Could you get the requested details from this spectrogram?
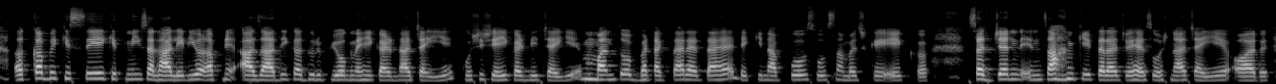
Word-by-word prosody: अ, 225 - +2
कब 280 0 +5
किससे 270 -1 +2
कितनी 240 -2 -6
सलाह 220 -4 +5
लेनी 205 +1 -3
है 235 - +2
और 225 - +2
अपनी 220 +2 -6 0.2
आज़ादी 210 +1 +3
का - - +3
दुरुपयोग 220 -2 -5
नहीं 210 +1 -1
करना 195 0 +2
चाहिए, 195 +3 -4
कोशिश 215 +2 -9
यही 205 0 +2
करनी 205 0 -2
चाहिए। 185 0 -2
मन 225 -2 +4
तो 235 -1 -1
भटकता 215 0 0
रहता 210 0 +1
है 240 - 0
लेकिन 205 +1 -9
आपको 220 +3 -4
सोच-समझ 205 -2 -9
के 200 - -5
एक 195 0 -9 0.6
सज्जन 240 +1 +5
इंसान 235 +3 +2
की 235 -1 -2
तरह 205 -1 +4
जो - - 0
है 205 -2 +2
सोचना 200 0 -3
चाहिए, 200 0 -4
और 185 -1 0
210 Hz, 180 wpm, -24 LUFS, 200-230 Hz, 0.6 s, कब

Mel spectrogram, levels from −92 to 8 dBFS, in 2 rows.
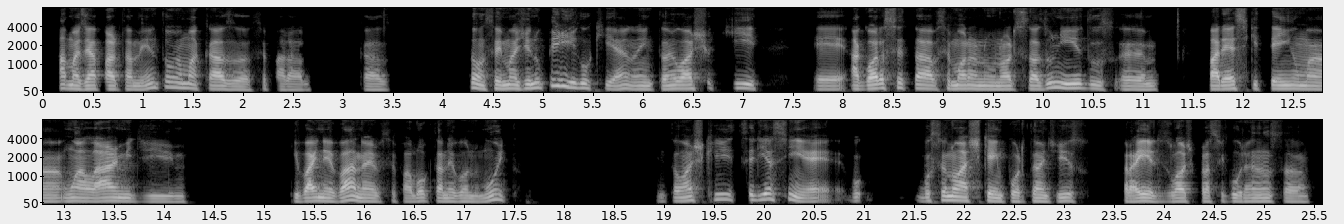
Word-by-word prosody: Ah, 140 - +1
mas 120 -2 +1
é - - +6
apartamento 120 - 0
ou 180 -1 -1
é - - 0
uma 150 -5 0
casa 105 -6 0
separada, 95 -2 -7
no 95 - -18 0.5
caso? 100 -2 -5 0.8
Então 150 -6 +2
você 135 - -3
imagina 135 +3 +2
o - - -3
perigo 170 - 0
que 120 - -7
é, 125 +4 0
né, 115 -1 -2
então 115 +1 -2
eu 130 +1 +3
acho 130 +4 0
que 150 -4 -3 0.5
eh 110 -1 -2
agora 130 +5 +5
você 165 - -5
está 135 -5 +2
você 120 +3 -7
mora 125 0 +2
no 115 -1 0
norte 115 0 +1
Estados 120 +3 -1
Unidos, 150 -7 +1
ah, 105 -1 -2 0.5
parece 125 +2 +4
que 130 - -7
tem 125 0 +1
uma 115 -3 +1
um 115 +2 -2
alarme 115 +1 +4
de 100 -1 -6 1.1
que 110 - -5
vai 115 +2 +6
nevar 120 +5 +4
né 110 -2 +2
você - - -18
falou 110 +3 -3
que 115 - -20
está 115 - -1
nevando 105 -2 -2
muito. 150 +7 -3 1.5
Então 120 +3 -4
acho 135 +1 -2
que 175 0 -5
seria, 170 +3 0
assim, 165 -10 -1
eh, 110 +1 -1
vo 130 -1 -9 0.6
você 125 +5 -3
não 140 -2 +6
acha 125 -1 +2
que - - 0
é - - +7
importante 110 0 -1
isso 120 -3 -5 0.4
para 105 +1 +5
eles 105 -5 +4
lógico 110 +1 +1
para 105 - -1
a - - -12
segurança? 110 -2 -3
120 Hz, 165 wpm, -25 LUFS, 110-130 Hz, 1.5 s, é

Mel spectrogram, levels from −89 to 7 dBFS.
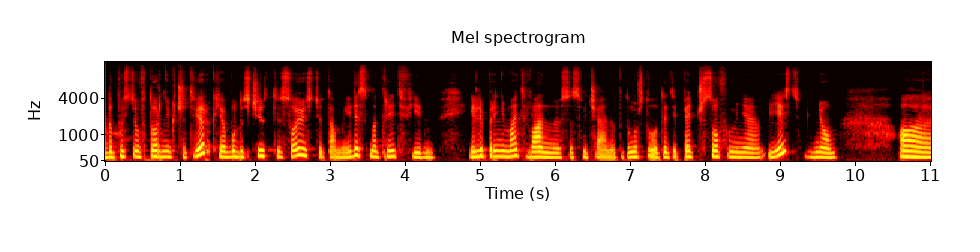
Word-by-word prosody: допустим, 195 +3 0
вторник, 195 -1 +1
четверг 245 - +3
я 195 -4 0
буду 190 0 +1
с - - -9
чистой 220 -3 -1
совестью, 235 +6 +1
там, 165 - -4
или 190 +8 +3
смотреть 205 -2 -2
фильм, 170 -1 -4 0.4
или 195 +3 +4
принимать 205 0 0
ванную 175 -3 +2
со 160 - -8
свечами, 90 - -5
потому 180 - -2
что 185 +2 -3
вот - - -1
эти 175 - -2
5 195 -2 -2
часов 200 -2 -1
у - - -1
меня 175 -2 -1
есть 350 - +1
днём, 175 -3 -1 0.8
а, 185 -3 +6
190 Hz, 150 wpm, -21 LUFS, 175-205 Hz, 0.8 s, а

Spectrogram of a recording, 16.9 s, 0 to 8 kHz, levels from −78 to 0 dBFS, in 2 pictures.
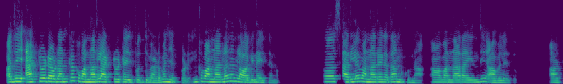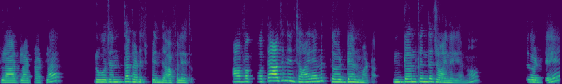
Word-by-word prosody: "అది 260 +4 +4 0.2
యాక్టివేట్ 275 +4 +4
అవ్వడానికి 250 +2 +2
ఒక 285 - -2
1 230 -1 +6
అవర్‌లో 240 +1 +5
యాక్టివేటయిపోద్ది 220 -3 -2
మ్యాడం" 190 +4 -2
అని 235 - +4
జెప్పాడు. 210 +2 -9
ఇంక 240 - -3
1 235 -1 +4
అవర్‌లో 245 +4 +2
నేను 290 -4 +1
లాగినయితాను. 190 -6 -3 0.7
ఆ! - - 0 0.2
సర్లే 240 +1 +2
1 240 -2 +3
అవరె 230 0 +1
కదా! 235 +2 -1
అనుకున్నా. 190 -7 -5 0.2
ఆ - - -1
1 205 -1 -2
అవరయింది 205 +4 -2
అవ్వలేదు. 175 -3 -4 0.6
అట్లా, 190 0 -4
అట్లా 185 -1 -5 0.2
అట్లా 215 +10 -3 0.7
రోజంతా 225 +3 -1
గడిచిపోయింది. 215 -3 -4
అవ్వలేదు. 180 -1 -4 0.7
అవ్వకపోతే 260 +1 -3
అది 325 - +2
నేను 310 -4 +2
జాయినయిన 265 +6 +1
థర్డ్ 235 -3 +1
డే - - +4
అనమాట. 185 -6 -4 0.4
ఇంటర్న్ 250 +2 +1
కింద 260 -1 +2
జాయినయ్యాను. 180 0 -5 0.8
Third 205 -3 -2
day 200 - -2
225 Hz, 155 wpm, -23 LUFS, 195-250 Hz, 0.8 s, 1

